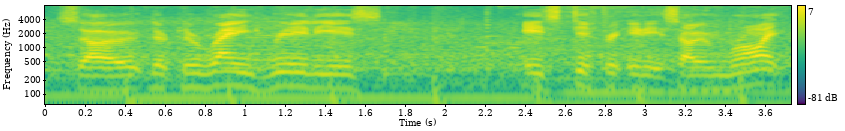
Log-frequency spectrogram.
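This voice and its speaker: A man's voice: mid-range voice, flat delivery, normal speed. A man being interviewed as a product specialist, explaining features in an informal, conversational way. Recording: loud background music under the voice.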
